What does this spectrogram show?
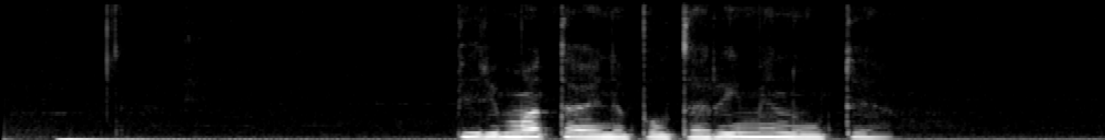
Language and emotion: Russian, neutral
